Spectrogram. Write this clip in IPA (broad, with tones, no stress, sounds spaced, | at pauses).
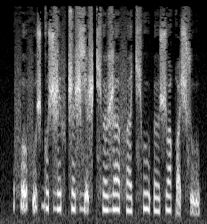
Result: f o̰˦ f ṵ˦ ʃ ɡ o˨ ʃ ʐ e˨ f ʈ͡ʂ e˨ ʂ ʑ ḛ˨ ʂ t͡ɕʰ ɵ˨ ʐ ɐ˦˨ f ɐ˨ t͡ɕʰ u˦ ʔ ɵ˨ ʃ o˦ qʷ ḛ˨ ʃ s ṵ˨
